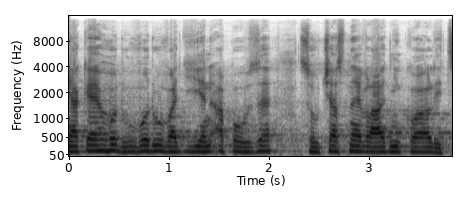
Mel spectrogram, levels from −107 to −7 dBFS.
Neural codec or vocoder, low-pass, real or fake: none; 14.4 kHz; real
